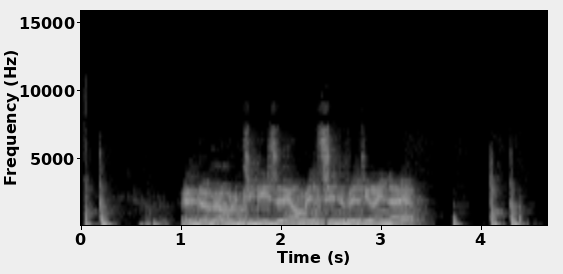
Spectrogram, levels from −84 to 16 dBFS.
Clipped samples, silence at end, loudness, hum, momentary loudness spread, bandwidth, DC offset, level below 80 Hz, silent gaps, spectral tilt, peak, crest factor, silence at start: under 0.1%; 0.25 s; -23 LUFS; none; 19 LU; 7.6 kHz; under 0.1%; -48 dBFS; none; -6.5 dB/octave; -10 dBFS; 14 dB; 0.05 s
